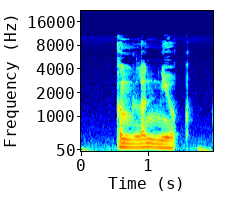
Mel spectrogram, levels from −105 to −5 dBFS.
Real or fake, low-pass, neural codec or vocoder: real; 10.8 kHz; none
